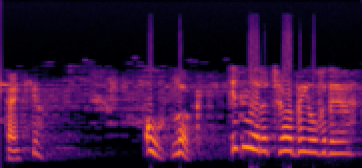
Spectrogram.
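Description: Demure lilting young temptress, reverberant. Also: female voice, high voice, sing-song, normal speed, soft background music. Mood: coy. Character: demure, flattering young femme fatale feigning innocence. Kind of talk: 1940s radio drama acting. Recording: dull vintage radio recording, long reverb.

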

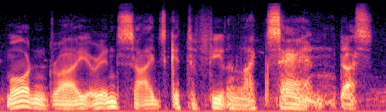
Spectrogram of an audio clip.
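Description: An actor playing a talkative, brooding cavalry veteran in an old radio western, speaking in a folksy American drawl. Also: male voice, extremely low pitch, unhurried, darkish tone. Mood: haunted, intense. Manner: folksy drawling frontier soldier speech.

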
